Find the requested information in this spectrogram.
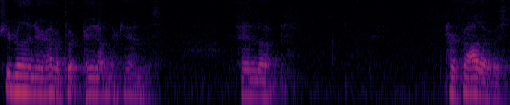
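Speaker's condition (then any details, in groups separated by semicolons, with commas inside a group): Tongue cancer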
